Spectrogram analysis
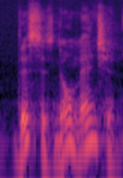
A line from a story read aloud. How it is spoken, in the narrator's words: said firstborn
